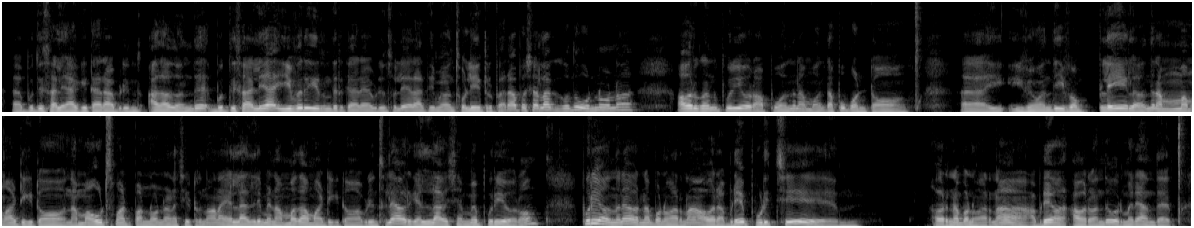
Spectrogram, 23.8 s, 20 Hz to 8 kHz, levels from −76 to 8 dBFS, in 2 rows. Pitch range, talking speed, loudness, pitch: 125-165 Hz, 175 wpm, -22 LUFS, 140 Hz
